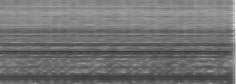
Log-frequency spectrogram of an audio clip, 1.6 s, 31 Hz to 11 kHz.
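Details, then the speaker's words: Bultaco Alpina 350 two-stroke on first test ride; steady drone with rough uneven mechanical rattle regardless of gear, even in neutral or clutch in, so not gearbox. Bottom end noise; owner suspects bearings, unconfirmed. "but it could be the bottom end i don't like the sound of that at all not one bit"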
